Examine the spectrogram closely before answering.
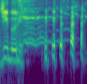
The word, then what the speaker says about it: Djibouti: says it's called Djibouti ok I appreciate that Djibouti hey man that is the easiest way for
